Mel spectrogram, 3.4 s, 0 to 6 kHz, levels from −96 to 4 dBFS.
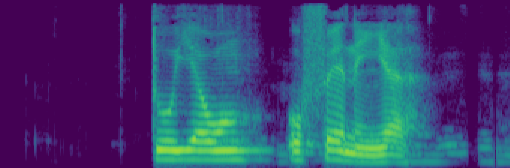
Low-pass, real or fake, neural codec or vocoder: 5.4 kHz; real; none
